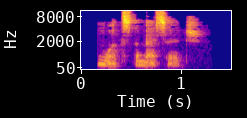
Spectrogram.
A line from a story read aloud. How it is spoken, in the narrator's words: he asks softly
